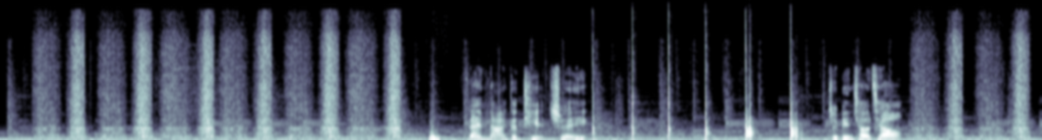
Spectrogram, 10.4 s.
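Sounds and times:
handsaw sawing wood: 0.3s - 4.5s, 7.5s - 8.1s, 9.1s - 10.4s
speech: 4.3s - 6.0s, 8.3s - 9.1s.

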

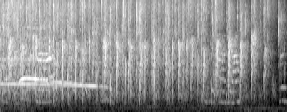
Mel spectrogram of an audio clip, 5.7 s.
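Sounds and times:
audience applause: 0.0s - 5.6s.

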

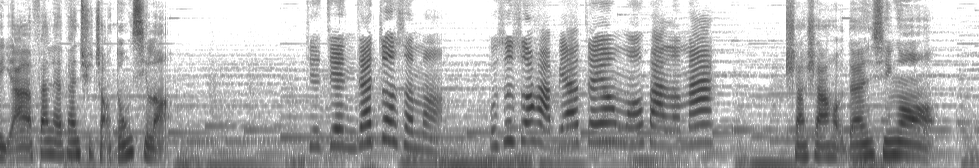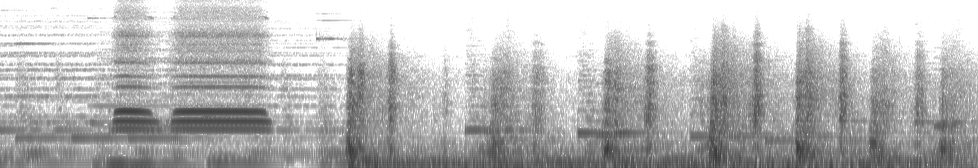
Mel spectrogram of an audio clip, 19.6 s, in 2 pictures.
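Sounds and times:
speech: 0.0s - 1.9s, 3.1s - 7.2s, 7.8s - 9.4s
ghost train ride whistle blasts: 10.9s - 12.6s
ghost train wheels clattering on track: 13.3s - 19.5s.

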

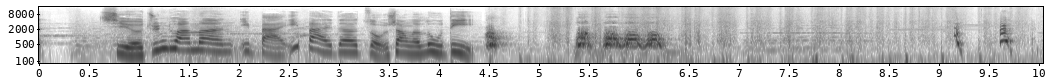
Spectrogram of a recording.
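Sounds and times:
speech: 0.0s - 4.6s
sled dogs yipping: 4.5s - 6.7s, 8.8s - 10.0s
sled dogs barking: 4.5s - 7.6s, 9.0s - 10.0s.

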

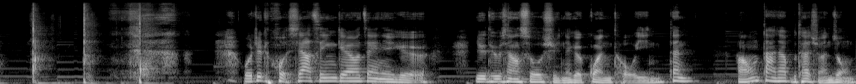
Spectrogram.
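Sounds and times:
single person clapping hands: 0.0s - 1.8s
speech: 2.4s - 8.5s.

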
